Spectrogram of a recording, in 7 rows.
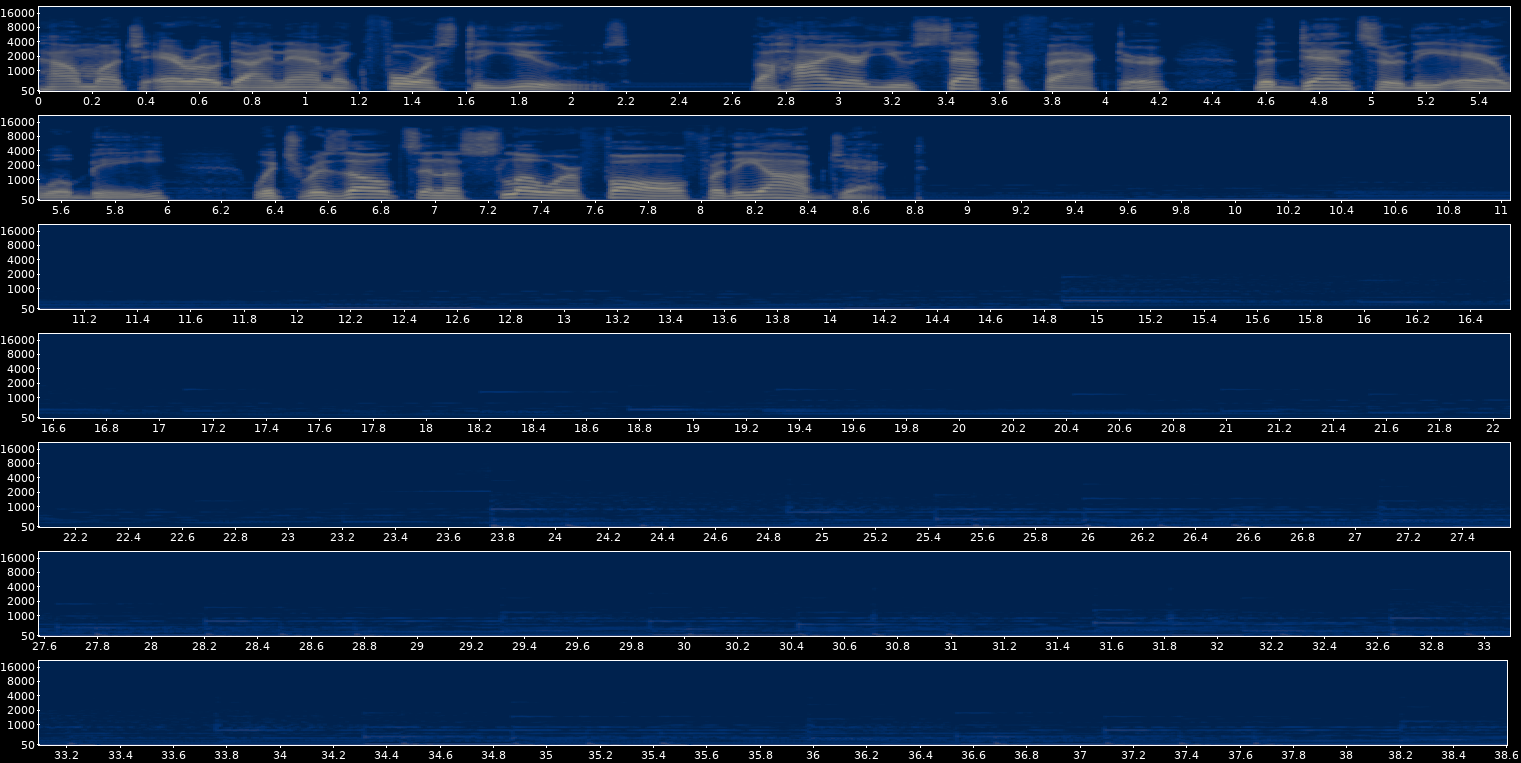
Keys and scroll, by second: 2.7 KP_0, 12.4 KP_0, 20.5 KP_0, 28.2 KP_0.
